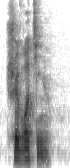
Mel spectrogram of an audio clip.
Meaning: buckshot
- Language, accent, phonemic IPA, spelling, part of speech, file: French, France, /ʃə.vʁɔ.tin/, chevrotine, noun, LL-Q150 (fra)-chevrotine.wav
